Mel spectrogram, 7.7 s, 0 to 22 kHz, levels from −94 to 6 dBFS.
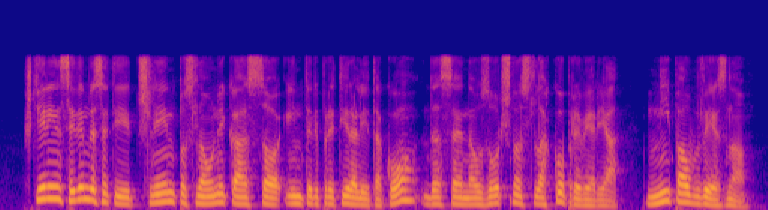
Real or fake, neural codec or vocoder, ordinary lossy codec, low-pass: real; none; none; 7.2 kHz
